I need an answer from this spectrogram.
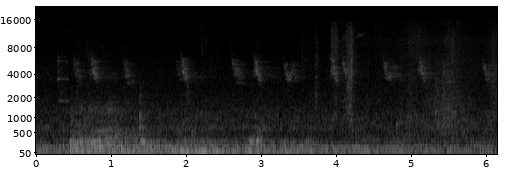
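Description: Small birds chirping: short high chirps, two or three a second, over a low background rumble.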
